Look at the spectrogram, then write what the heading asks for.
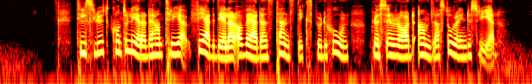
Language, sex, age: Swedish, female, 25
